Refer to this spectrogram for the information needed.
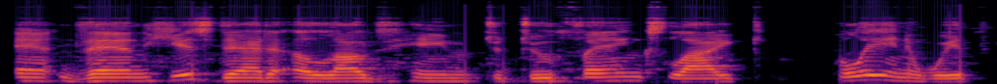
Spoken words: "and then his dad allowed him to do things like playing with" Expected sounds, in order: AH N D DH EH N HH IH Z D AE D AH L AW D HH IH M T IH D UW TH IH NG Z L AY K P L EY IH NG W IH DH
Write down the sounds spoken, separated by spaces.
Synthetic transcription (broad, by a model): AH N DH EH N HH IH Z D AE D AH L AW D HH IH M T IH D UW TH IH NG Z L AY K P L EY IH NG W IH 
